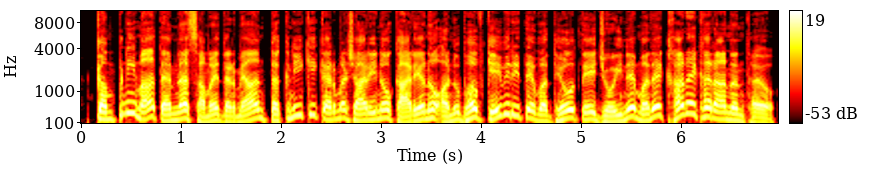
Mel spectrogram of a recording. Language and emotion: Gujarati, happy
